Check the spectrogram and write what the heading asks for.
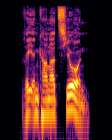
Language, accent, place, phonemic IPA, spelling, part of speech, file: German, Germany, Berlin, /ˌʁeʔɪnkaʁnaˈt͡si̯oːn/, Reinkarnation, noun, De-Reinkarnation.ogg
- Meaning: reincarnation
